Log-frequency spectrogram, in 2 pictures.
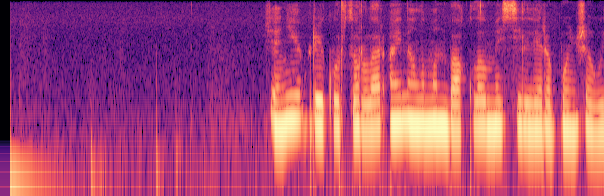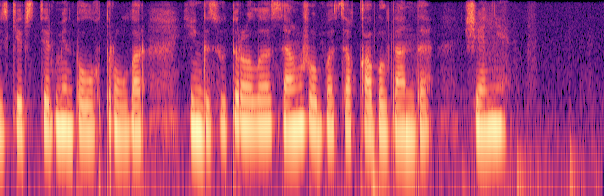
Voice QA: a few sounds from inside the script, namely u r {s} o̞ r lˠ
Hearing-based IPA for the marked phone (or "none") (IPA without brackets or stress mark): s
